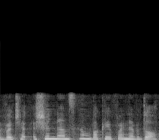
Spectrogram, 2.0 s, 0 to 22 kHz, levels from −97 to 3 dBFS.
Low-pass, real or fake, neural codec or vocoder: 7.2 kHz; fake; codec, 16 kHz, 1.1 kbps, Voila-Tokenizer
